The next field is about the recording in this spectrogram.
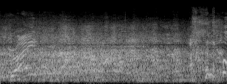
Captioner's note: audience laughing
